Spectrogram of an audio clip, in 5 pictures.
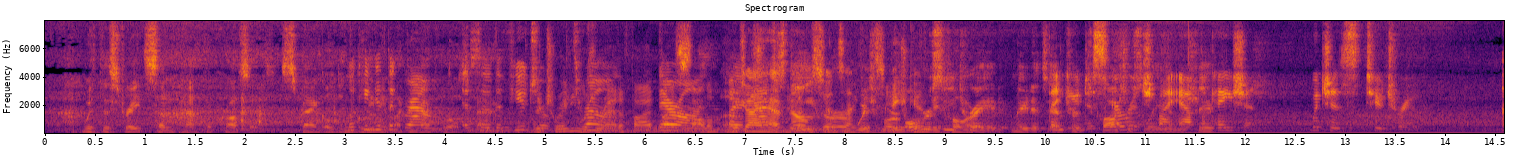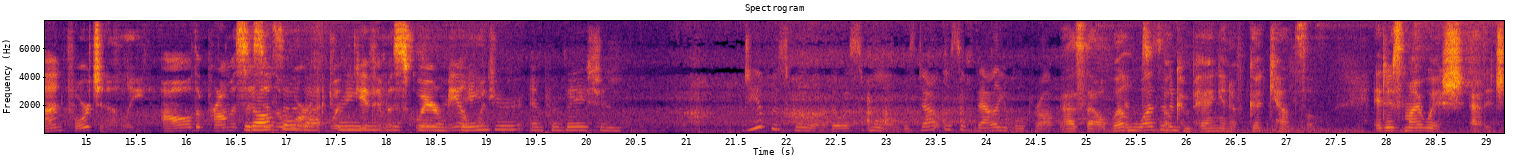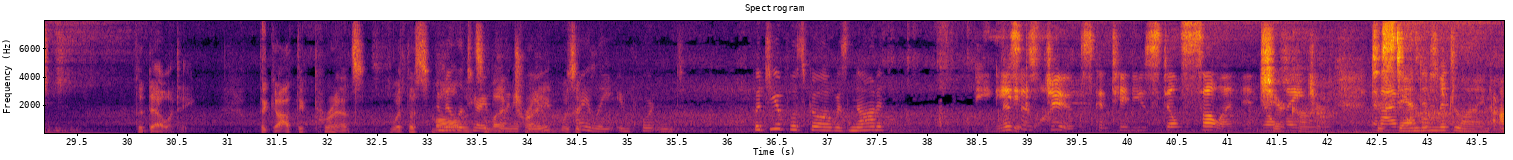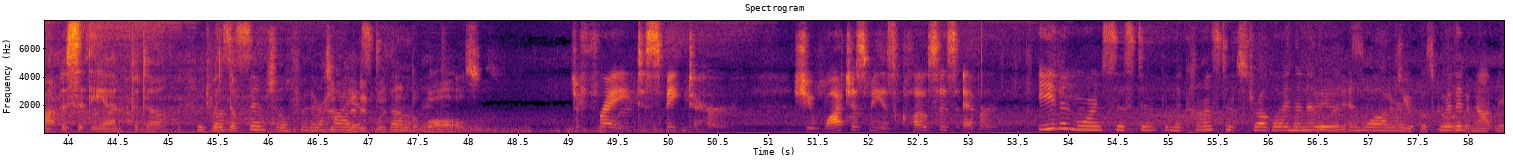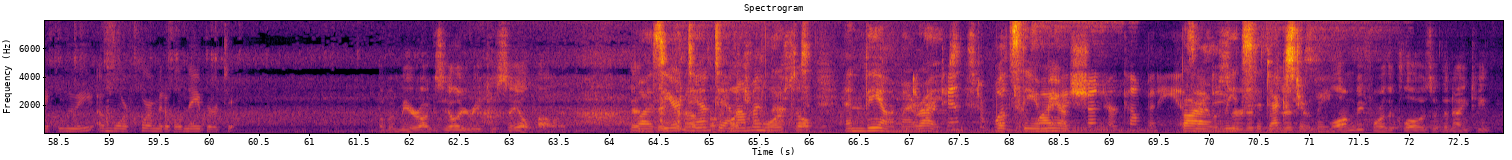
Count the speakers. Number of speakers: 10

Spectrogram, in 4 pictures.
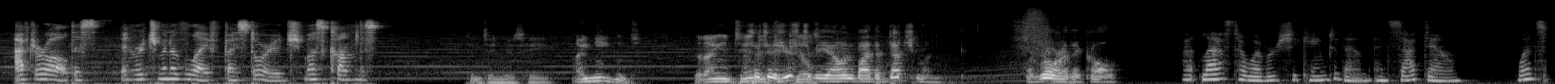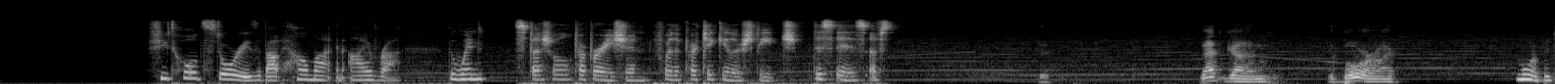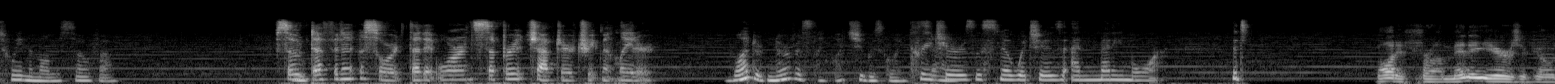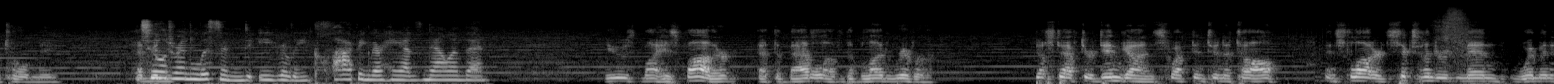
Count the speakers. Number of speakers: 5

